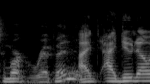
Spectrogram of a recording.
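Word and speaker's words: Rypien: you know it's not rippan it's spelled rippan but it's not rippan it's Mark rippen well of course I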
